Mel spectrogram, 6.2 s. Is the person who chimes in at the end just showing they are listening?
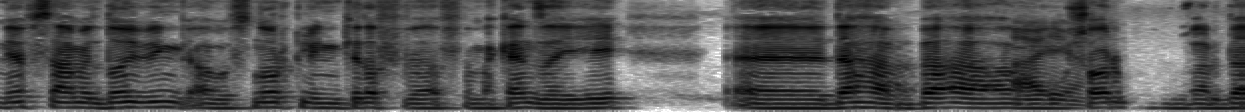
Yes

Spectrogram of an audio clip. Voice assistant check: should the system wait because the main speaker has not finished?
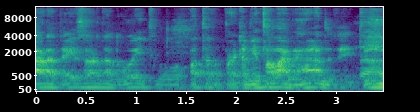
No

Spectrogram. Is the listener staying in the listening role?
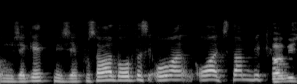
No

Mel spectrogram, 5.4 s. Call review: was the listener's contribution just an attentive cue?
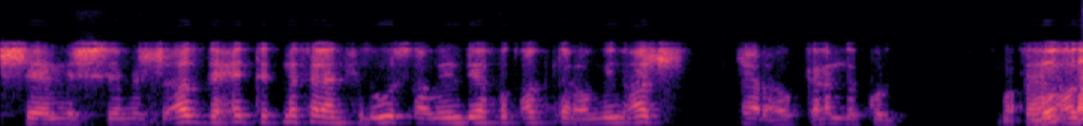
No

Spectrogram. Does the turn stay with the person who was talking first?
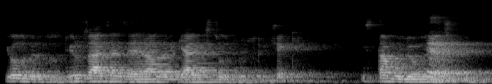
Yes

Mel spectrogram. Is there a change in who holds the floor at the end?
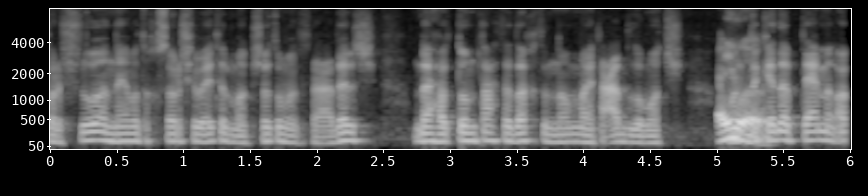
No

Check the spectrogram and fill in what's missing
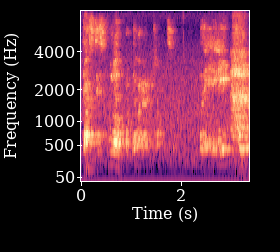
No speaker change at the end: Yes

